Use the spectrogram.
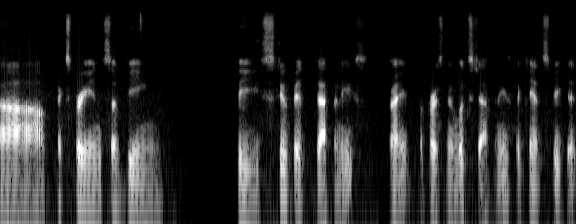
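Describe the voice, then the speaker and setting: In a dry, close sound with no echo, a man with an American accent speaks at a fairly slow pace. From US, New York. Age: 60s. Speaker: retired executive turned entrepreneur. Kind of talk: interview.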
